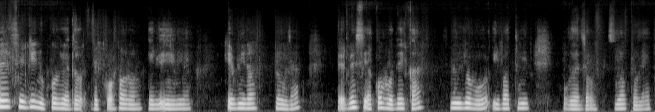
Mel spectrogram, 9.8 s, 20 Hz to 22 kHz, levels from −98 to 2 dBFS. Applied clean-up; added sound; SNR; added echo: neural mask model DeepFilterNet 3.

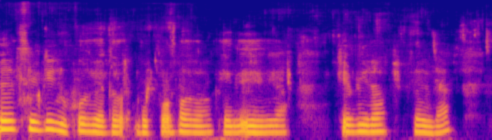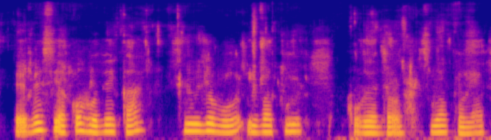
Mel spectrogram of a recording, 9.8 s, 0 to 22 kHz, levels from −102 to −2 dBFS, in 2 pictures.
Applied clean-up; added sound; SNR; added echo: neural mask model Resemble Enhance denoiser.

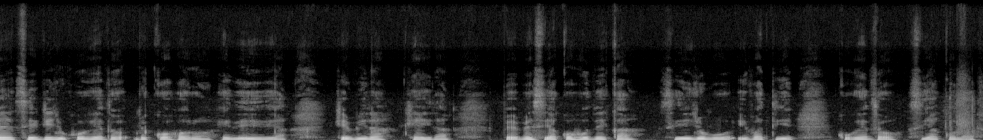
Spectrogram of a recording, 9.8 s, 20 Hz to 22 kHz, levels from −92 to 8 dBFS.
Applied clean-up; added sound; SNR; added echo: none; none; none; none.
